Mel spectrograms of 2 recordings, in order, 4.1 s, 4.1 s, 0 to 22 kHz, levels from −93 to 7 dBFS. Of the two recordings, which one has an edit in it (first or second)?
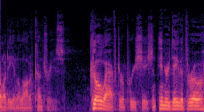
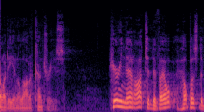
first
